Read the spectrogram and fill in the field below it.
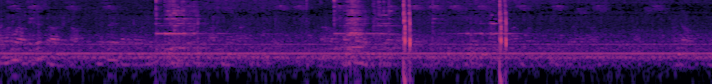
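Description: Hot oil sizzles softly as fritters fry in a pan.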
